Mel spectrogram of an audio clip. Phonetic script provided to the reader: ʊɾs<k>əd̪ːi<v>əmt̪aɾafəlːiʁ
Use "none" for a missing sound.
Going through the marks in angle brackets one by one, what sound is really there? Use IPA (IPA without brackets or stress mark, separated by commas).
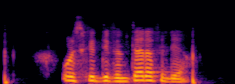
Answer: k, v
